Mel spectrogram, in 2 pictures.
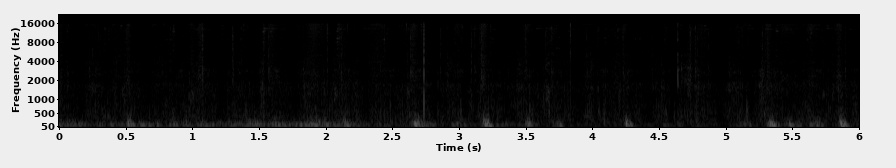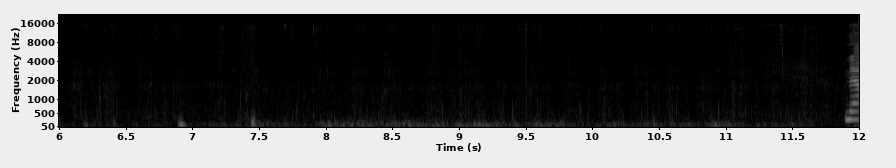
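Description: A horse loping on sand arena footing: muffled hoofbeats, coming unevenly.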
